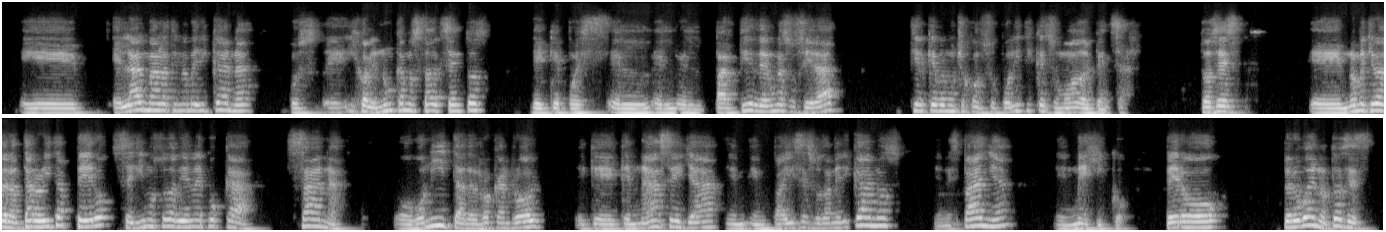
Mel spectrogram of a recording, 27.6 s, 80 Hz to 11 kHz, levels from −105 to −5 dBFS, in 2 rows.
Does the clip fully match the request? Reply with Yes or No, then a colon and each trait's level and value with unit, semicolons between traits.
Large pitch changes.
Yes: wide, 6.4 semitones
